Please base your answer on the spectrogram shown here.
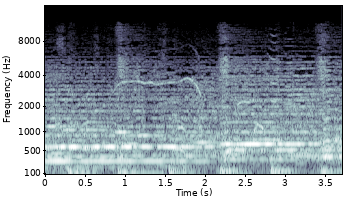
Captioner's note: crowd cheering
